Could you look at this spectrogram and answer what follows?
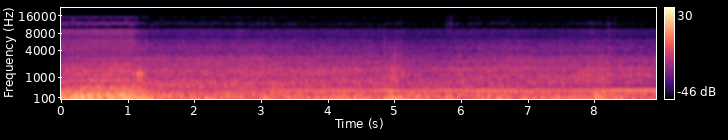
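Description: Porsche Cayenne engine labouring up a steep off-road slope, a steady low drone with a loud swelling start that settles into a continuous hum, with a voice briefly heard over it.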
